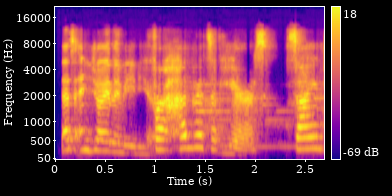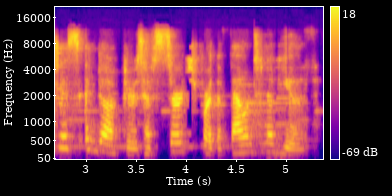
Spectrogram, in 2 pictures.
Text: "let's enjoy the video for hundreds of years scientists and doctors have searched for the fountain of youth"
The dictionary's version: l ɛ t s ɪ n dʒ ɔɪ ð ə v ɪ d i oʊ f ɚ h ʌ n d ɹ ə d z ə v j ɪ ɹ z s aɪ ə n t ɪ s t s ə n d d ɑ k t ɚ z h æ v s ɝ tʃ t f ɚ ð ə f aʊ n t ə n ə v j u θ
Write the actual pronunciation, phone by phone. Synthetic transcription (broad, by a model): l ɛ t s ɪ n dʒ ɔɪ ð ə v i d i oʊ f ɚ h ʌ n d ɹ ə d z ə v j ɪ ɹ z s aɪ ə n t ɪ s t s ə n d d ɑ k t ɚ z h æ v s ɝ tʃ t f ɚ ð ə f aʊ n t ə n ə v j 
